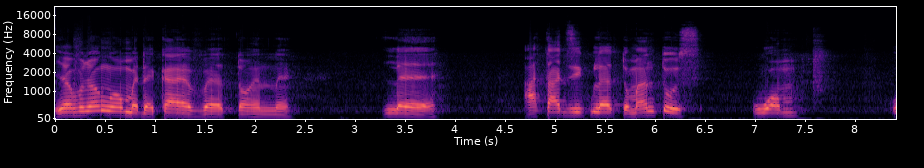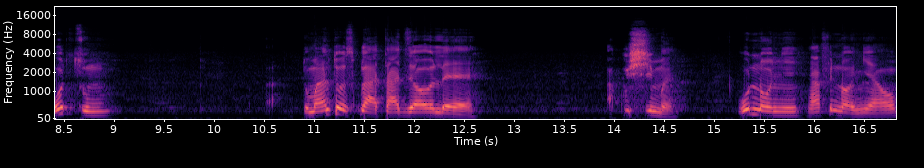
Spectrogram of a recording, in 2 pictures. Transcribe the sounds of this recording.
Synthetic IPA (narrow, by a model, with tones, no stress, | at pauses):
ɲɛ̃˨vu˦ɲɔ̃˦ŋɔ̃˦mɛ̃˨ɖe˨ka˦ɛ˨vɛ˨t̪ɔ̃˨ɛ˨nɛ̃˨ | lɛ˨ | a˨t̪a˦d͡zi˦k͡ple˦t̪o˨mã˦n˦t̪o˦s | wɔ˦m | wo˦t̪u˦m | t̪o˨mã˦n˦t̪o˦sk͡ple˦a˨t̪a˦di˦a˨wo˦lɛ˨ | a̰˨ku˦ʃi˦mɛ̃˨ | wo˦nɔ̃˨ɲĩ˦ɦã˦fi˦nɔ̃˨ɲĩ˦a˨wo˦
